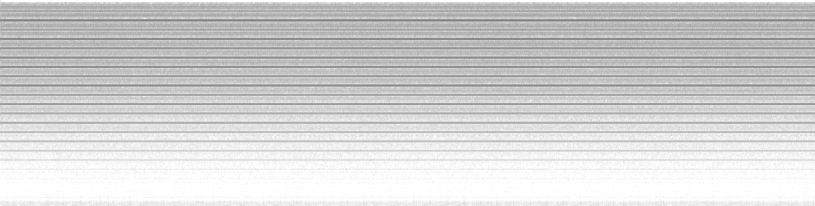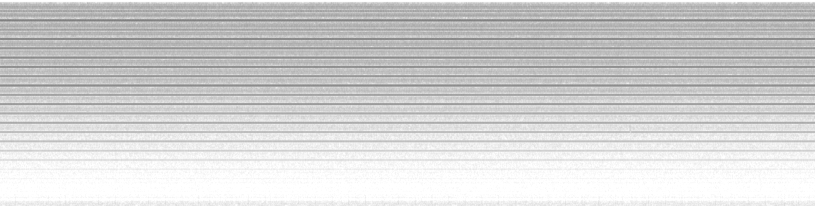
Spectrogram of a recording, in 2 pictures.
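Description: Steady electrical hum and hiss, unchanging throughout, with many faint steady tones and no other events.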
